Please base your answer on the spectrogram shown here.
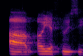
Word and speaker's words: Oyefusi: who's a Browns writer, Oyefusi, yeah, that's how you pronounce it.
